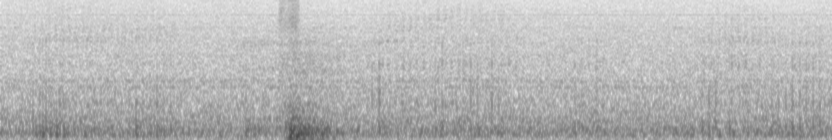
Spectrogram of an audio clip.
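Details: Cat purring under massage, one of four pets including senior rescued cats; low steady purr interrupted by a sharp brief knock or snort-like burst around one and a half seconds.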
